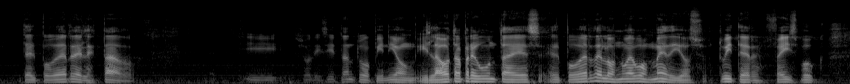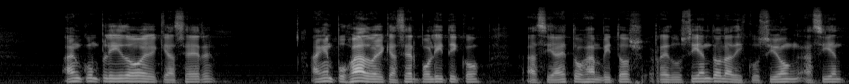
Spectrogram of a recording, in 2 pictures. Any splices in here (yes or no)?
yes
